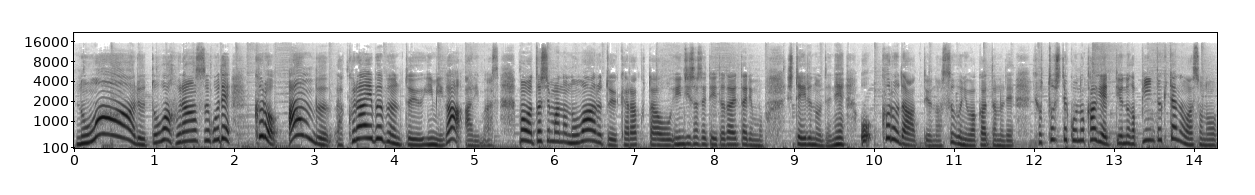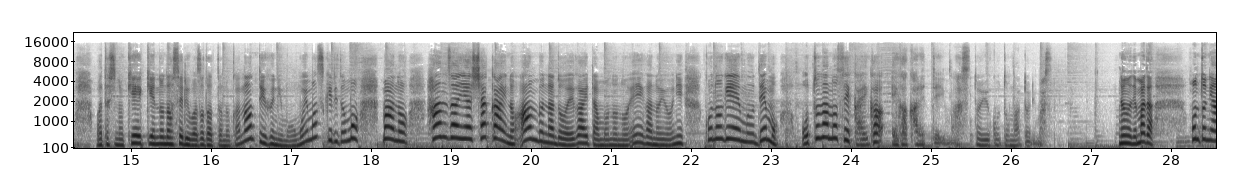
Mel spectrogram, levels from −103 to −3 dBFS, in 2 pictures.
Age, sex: 20-39, female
